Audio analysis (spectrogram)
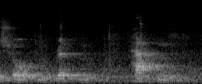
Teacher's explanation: the sequence tn as in shortened written pattern is generally realized with glottal stop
